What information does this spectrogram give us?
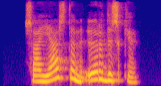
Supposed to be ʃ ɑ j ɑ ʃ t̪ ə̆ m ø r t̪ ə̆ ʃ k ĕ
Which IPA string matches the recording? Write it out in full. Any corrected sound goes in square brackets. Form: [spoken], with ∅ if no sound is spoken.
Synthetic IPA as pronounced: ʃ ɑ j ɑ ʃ t̪ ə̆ m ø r [d̪] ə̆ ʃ k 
